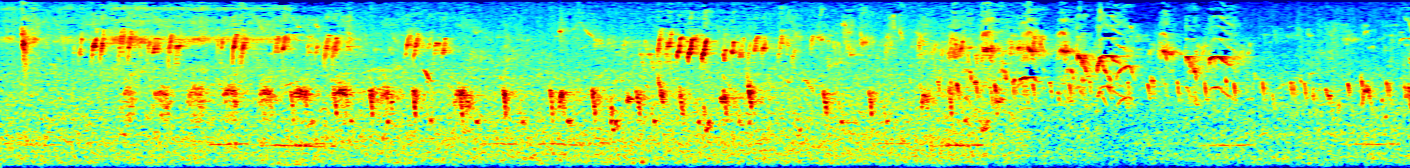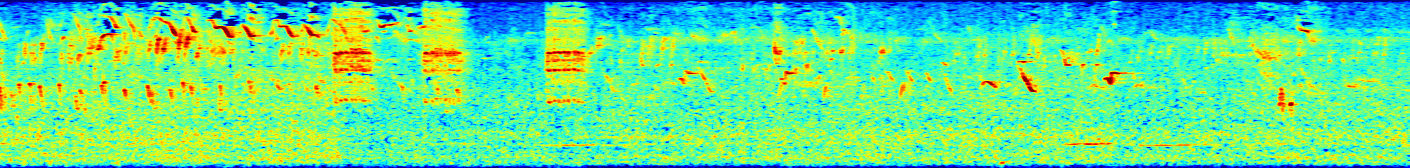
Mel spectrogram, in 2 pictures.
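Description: Several birds chirping and calling together: a fast repeated chirping for roughly the first ten seconds, then scattered high whistles and short calls.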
